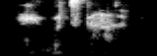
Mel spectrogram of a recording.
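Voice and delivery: soft whisper. Acting out curiosity speaking into someone's ear: whispering. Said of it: "And it's a whisper".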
